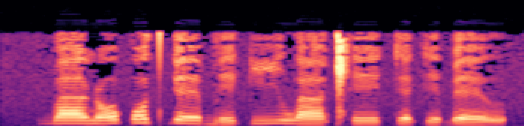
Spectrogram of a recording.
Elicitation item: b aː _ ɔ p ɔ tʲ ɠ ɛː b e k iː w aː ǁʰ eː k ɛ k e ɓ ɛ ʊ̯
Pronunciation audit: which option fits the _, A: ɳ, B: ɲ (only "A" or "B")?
A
